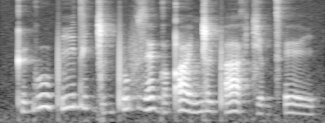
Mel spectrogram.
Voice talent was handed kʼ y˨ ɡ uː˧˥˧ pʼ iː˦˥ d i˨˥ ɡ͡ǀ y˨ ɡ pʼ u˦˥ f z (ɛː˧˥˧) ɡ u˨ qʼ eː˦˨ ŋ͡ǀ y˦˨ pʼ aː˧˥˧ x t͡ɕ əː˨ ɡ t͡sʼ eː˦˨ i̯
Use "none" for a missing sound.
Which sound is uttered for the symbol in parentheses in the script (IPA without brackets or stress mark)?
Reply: ɛ˧˥˧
